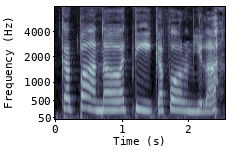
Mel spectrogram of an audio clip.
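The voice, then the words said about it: Poor put-on Italian accent. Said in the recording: “your best Italian accent ... That was probably terrible. I'm sorry to every Italian.”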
